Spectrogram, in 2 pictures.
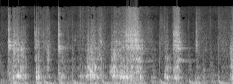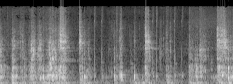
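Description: A spoon scraping and knocking around a cooking pot in uneven strokes as the masala and salt are stirred together.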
